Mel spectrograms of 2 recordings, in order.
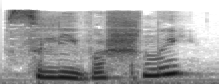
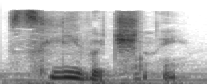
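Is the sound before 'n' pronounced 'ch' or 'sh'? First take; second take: sh; ch. First: The sound before n is pronounced sh. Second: The sound before n is pronounced ch. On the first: The speaker calls it wrong. "ошибка" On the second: The speaker calls it right. "правильно"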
